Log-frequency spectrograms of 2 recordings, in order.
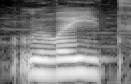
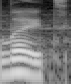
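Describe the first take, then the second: First: It imitates the friend's regional Portuguese accent. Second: It is said in the speaker's own accent.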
